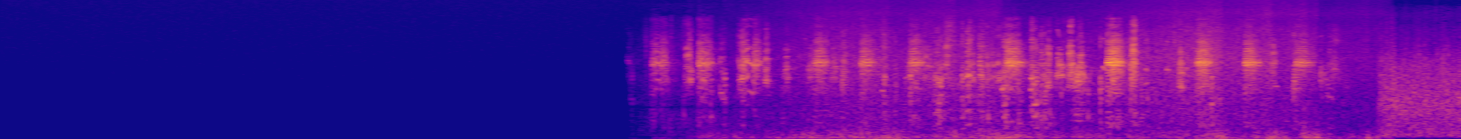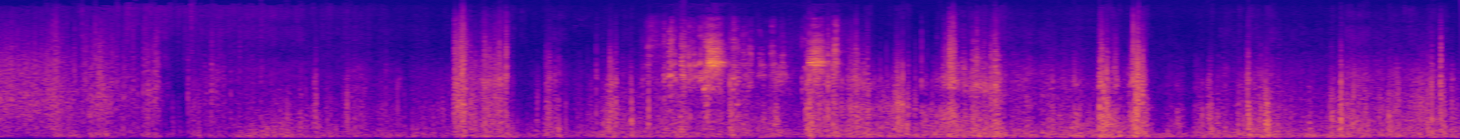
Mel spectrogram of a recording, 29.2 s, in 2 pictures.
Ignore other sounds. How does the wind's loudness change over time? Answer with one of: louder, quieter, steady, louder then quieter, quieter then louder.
louder.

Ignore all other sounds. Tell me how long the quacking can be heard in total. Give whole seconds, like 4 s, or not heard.
9 s.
